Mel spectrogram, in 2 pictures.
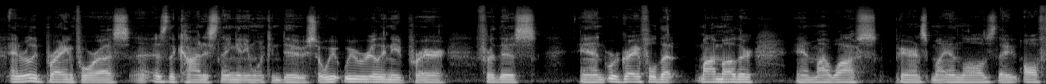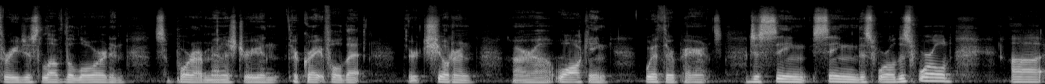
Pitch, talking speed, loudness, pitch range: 110 Hz, 185 wpm, -20 LUFS, 105-120 Hz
